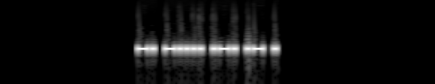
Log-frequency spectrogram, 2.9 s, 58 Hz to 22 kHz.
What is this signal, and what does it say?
Morse code, heard as a keyed tone, about 47 wpm, 700 Hz. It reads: N6RAE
